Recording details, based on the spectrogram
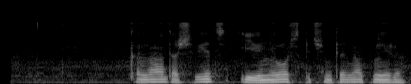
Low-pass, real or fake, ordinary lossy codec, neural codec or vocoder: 7.2 kHz; fake; none; codec, 16 kHz in and 24 kHz out, 1.1 kbps, FireRedTTS-2 codec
